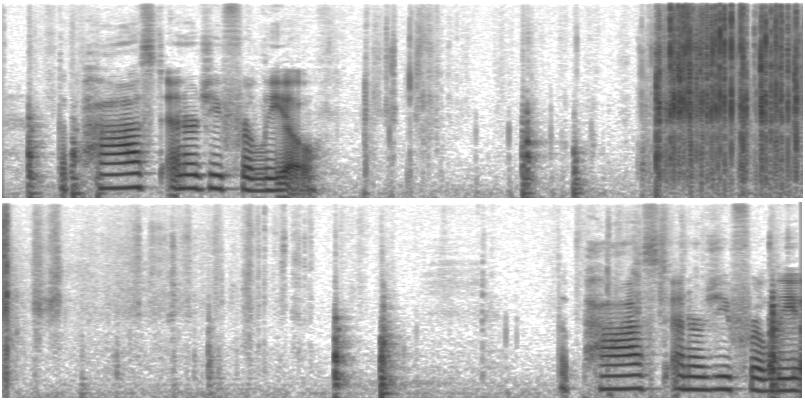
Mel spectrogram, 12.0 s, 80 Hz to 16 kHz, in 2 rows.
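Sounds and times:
cards shuffling: 2.7s - 3.4s, 4.8s - 8.4s
cards tapping and sliding: 3.9s - 6.4s.

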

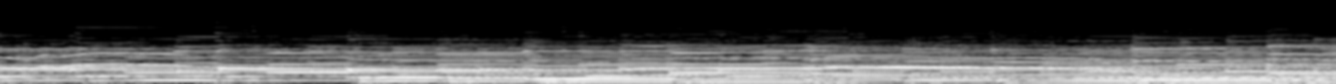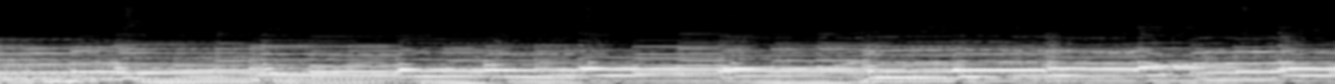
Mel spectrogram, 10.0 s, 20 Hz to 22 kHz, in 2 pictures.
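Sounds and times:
bass guitar: 0.0s - 10.0s
drum kit: 2.2s - 10.0s.

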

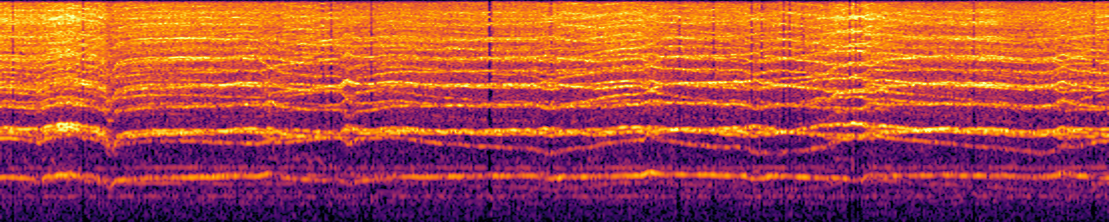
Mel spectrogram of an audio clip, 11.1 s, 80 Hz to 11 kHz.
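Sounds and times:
quadcopter motors whining: 0.0s - 11.0s.

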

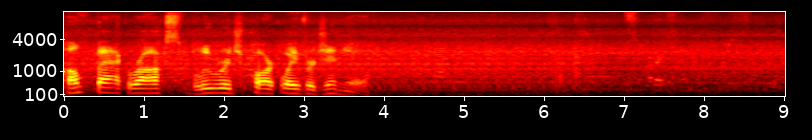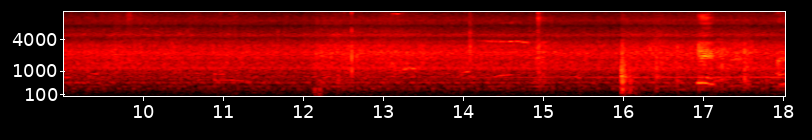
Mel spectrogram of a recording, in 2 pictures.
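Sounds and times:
faint distant voices: 0.0s - 18.0s
outdoor background noise: 0.0s - 18.0s.

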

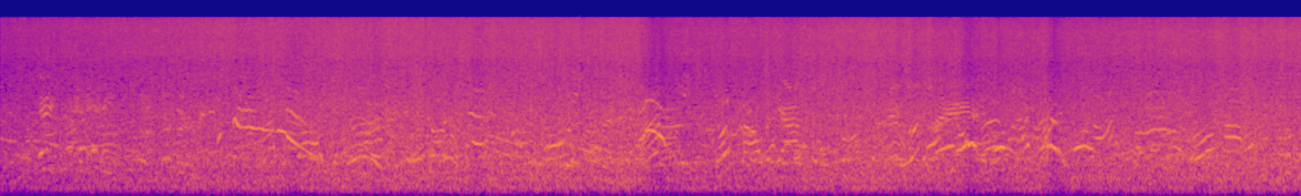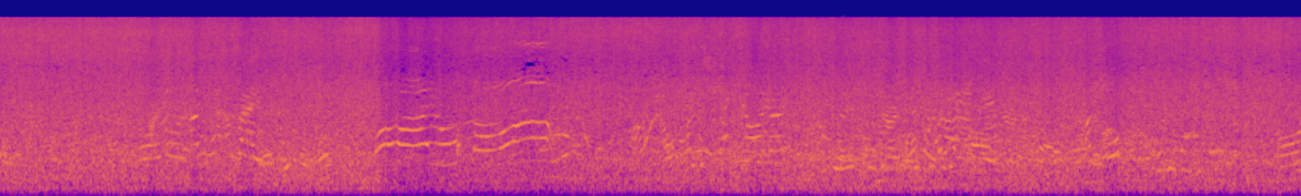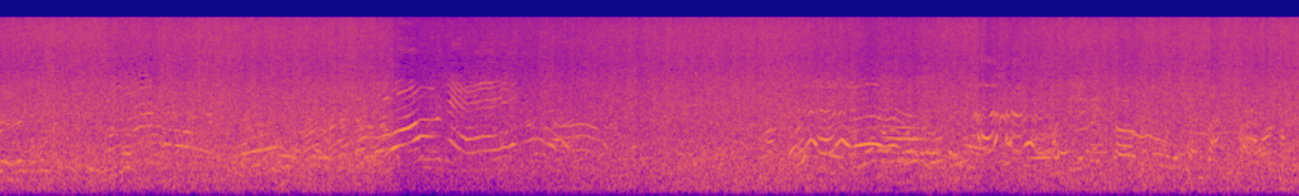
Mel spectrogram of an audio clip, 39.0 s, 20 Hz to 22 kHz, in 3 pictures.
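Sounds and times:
children's voices: 0.0s - 39.0s
crowd chattering: 0.0s - 39.0s
fountain water spraying on pavement: 0.0s - 39.0s.

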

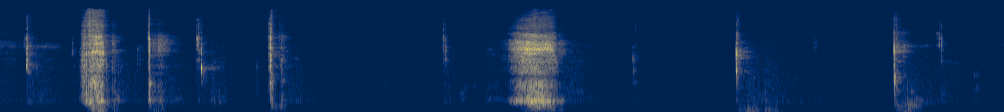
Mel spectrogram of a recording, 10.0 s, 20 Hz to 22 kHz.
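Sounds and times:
lip smacks and clicks: 1.4s - 3.0s, 9.0s - 9.6s.

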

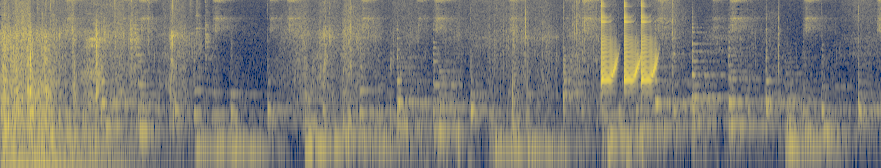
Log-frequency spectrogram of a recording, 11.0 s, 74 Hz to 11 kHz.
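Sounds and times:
background music: 0.0s - 11.0s
cartoon boing sound effects: 7.5s - 8.3s.

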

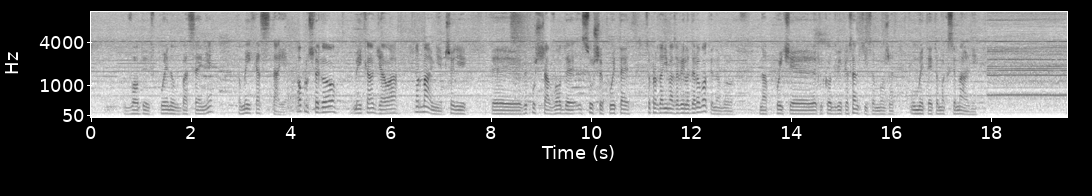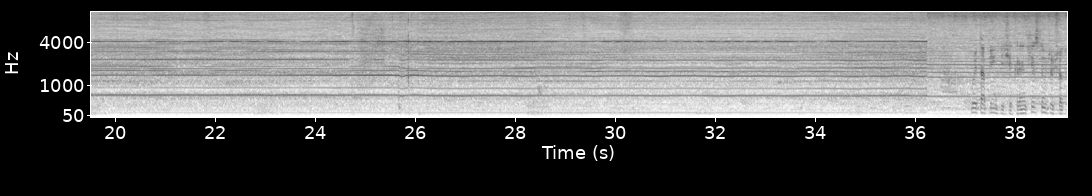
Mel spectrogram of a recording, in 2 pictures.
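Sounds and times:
record cleaner motor whine: 0.0s - 39.0s.

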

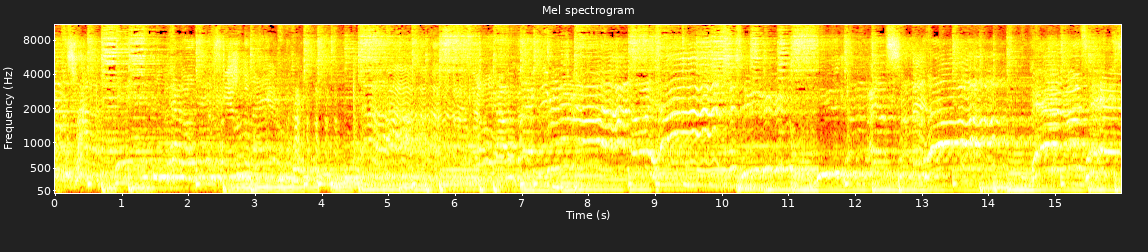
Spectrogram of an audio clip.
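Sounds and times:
backing music with bass line: 0.0s - 16.0s
woman singing karaoke: 0.0s - 16.0s.

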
